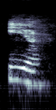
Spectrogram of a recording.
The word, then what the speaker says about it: ear: ada dua ya kita ear dibacanya ya ear jadi e-nya tu jadi I gitu jadi ear this is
